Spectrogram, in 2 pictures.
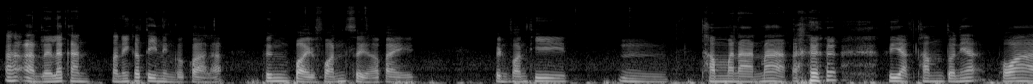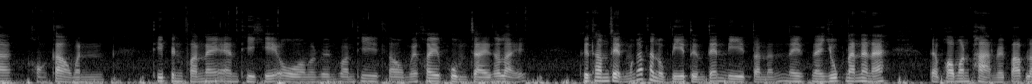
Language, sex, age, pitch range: Thai, male, 20-39, 115-145 Hz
